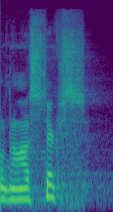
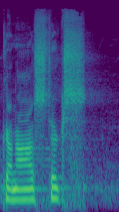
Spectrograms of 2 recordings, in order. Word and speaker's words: Gnostics: those we call Gnostics, or some people pronounce it Gnostics, and the Docetists.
